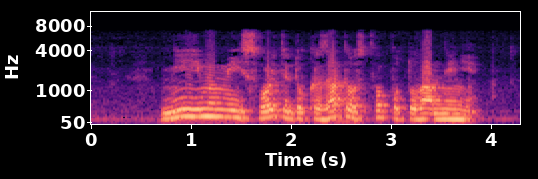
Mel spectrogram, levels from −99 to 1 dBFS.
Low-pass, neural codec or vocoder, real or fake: 7.2 kHz; none; real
